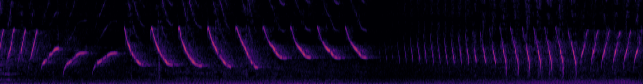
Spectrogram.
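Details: Gacor canary singing to provoke other canaries into song: fast series of descending high whistled sweeps, then a quieter run of rapid buzzy repeated notes after a short drop in volume.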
